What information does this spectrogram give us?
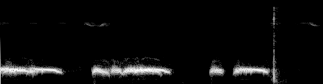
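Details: Spotted dove used as a decoy to lure wild birds into a trap, giving long level cooing notes in a broken series, a short pause between phrases, one sharp click near the end.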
